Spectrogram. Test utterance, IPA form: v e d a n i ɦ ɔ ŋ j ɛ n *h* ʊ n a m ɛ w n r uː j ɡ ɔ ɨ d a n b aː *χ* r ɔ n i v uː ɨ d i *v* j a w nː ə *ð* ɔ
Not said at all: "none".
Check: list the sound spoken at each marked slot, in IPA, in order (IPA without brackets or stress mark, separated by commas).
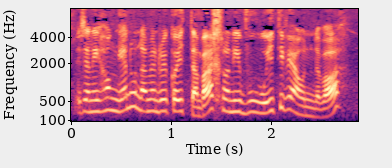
h, χ, v, v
